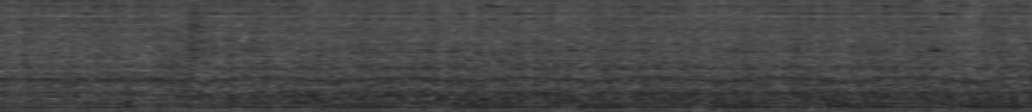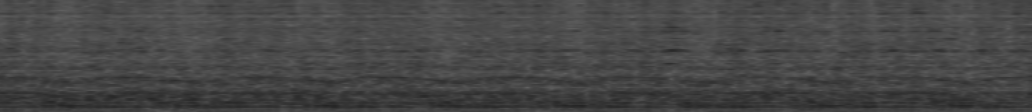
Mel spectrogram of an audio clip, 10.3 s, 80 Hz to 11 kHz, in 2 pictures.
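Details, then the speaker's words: Craftsman 5 hp tiller after quick carb clean, running on more than a quarter choke: small engine runs fast but the beat wavers and stumbles unevenly; partial clog remains in carburetor. "Alright, so just running it there, you can hear it's still stumbling a little bit more on more than a quarter choke, so there is still a partial clog in it."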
